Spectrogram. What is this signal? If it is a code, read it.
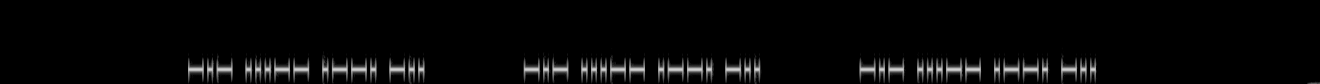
Morse code, heard as a keyed tone, about 25 wpm, 700 Hz. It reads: K3PD K3PD K3PD
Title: USA Call Signs - 4 Characters - Repeated 3x - 25wpm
